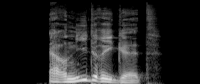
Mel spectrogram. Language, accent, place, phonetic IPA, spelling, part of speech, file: German, Germany, Berlin, [ɛɐ̯ˈniːdʁɪɡət], erniedriget, verb, De-erniedriget.ogg
- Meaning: second-person plural subjunctive I of erniedrigen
